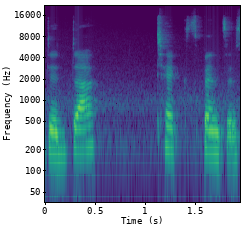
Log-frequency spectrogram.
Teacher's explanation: the T is there but it jumped over on the vowel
